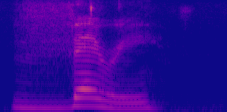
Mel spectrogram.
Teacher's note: When I say very, very, my teeth are touching my lip.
